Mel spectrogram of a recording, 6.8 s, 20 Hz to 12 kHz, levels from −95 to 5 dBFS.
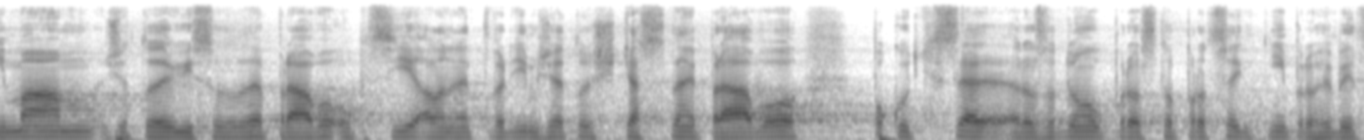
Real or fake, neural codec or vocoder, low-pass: real; none; 9.9 kHz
